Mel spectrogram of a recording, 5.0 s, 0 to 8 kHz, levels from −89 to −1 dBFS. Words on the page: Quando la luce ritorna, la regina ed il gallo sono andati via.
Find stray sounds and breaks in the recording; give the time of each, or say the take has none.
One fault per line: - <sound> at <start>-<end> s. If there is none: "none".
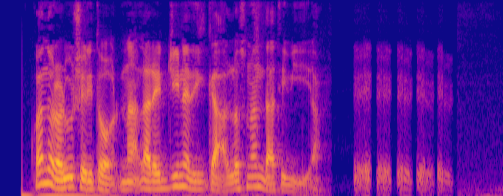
- laugh at 3.5-4.5 s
